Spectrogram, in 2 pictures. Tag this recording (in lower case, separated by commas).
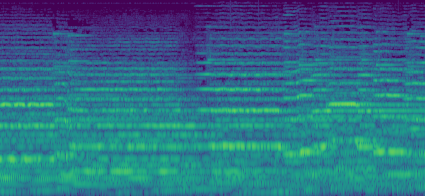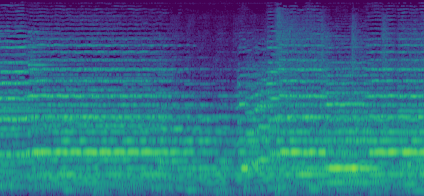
musical instrument, fiddle, music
